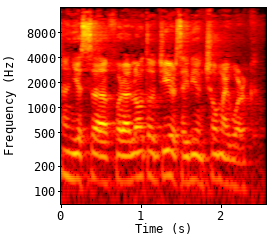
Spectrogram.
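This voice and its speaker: A man from Chile in his thirties with a Chilean accent, giving an informal artist talk to an audience in a halting way, searching for words. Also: mid-range voice, fairly even intonation. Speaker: visiting artist.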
